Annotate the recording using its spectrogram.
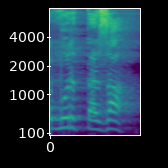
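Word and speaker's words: مرتضیٰ: یہ سب سن لیں، یہ مرتضی نہیں ہے، تلفظ مرتضی نہیں ہے، تا پر زبر ہے. جیسے مصطفیٰ تو اسی کے وزن پر مرتضی، آخر میں زواد ہے مرتضی.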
